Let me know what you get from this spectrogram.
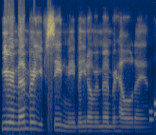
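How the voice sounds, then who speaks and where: A man in his twenties in a casual group chat, teasing dryly with deadpan replies. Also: fairly low pitch, brisk, smooth, low-quality recording. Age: 20s.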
